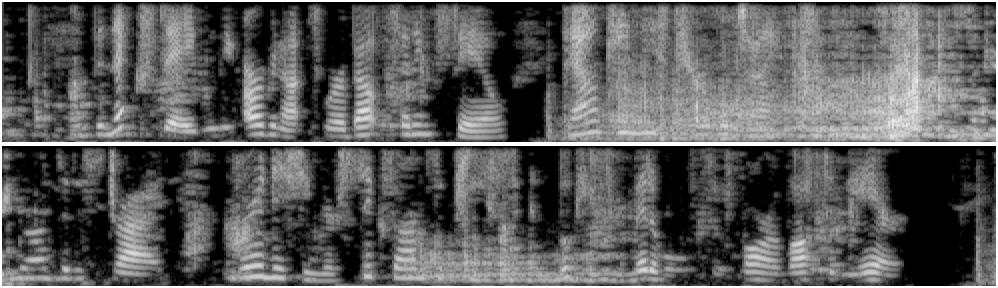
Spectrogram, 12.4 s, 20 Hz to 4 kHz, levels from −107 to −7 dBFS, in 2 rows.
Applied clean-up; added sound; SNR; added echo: classical method Wiener filter.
